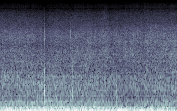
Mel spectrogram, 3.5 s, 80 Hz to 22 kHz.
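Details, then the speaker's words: 1966 Chevrolet Impala V8, salt-water flood car rebuild, idling down to about 1,000 rpm: deep, even burble with no misses or knocks, sounding happier; smooth, healthy normal idle. "She's idle down to 1,000 RPM. That's nice."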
